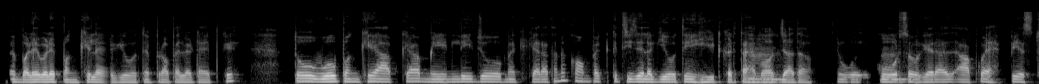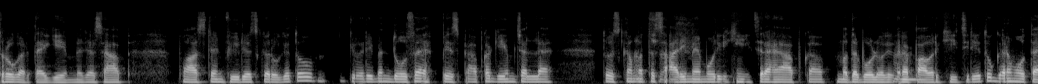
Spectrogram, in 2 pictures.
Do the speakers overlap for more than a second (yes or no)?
no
